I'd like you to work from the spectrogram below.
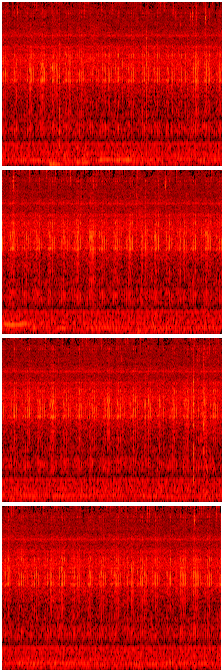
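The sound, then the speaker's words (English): A pump running with a steady, low mechanical hum and a constant tonal drone, even and unchanging throughout, broken only by one brief click near the end. “Okay, right, I'm going to start pumping.”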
